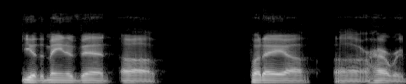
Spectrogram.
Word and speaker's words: Pereira: the main event uh Fara or however P Fara F however they say I know they say it with an accent but it looks like Pereira but it's pronounced like Vera um I don't know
